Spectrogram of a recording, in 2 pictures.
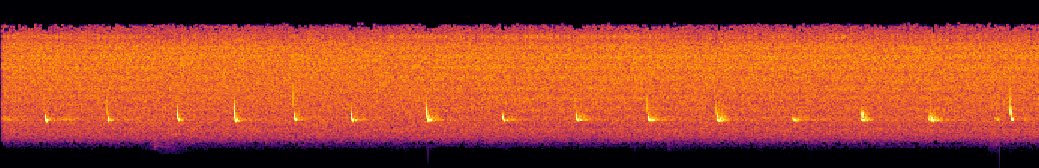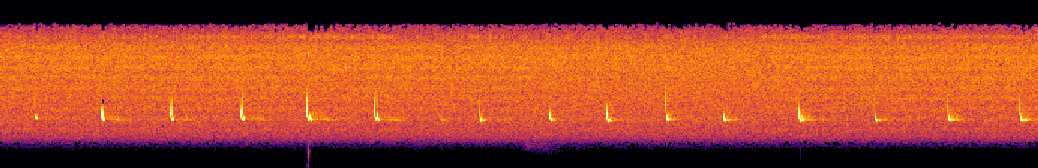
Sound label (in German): Zwerg Ortungsruf verlangsamt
